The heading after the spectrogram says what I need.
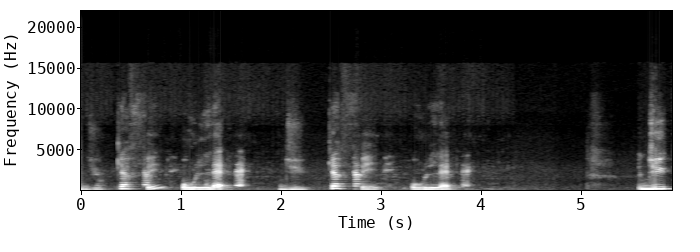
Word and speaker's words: lait: Du lait. Have a look at the spelling. I know it ends with a T, but we don't pronounce the T.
